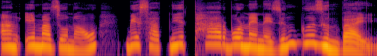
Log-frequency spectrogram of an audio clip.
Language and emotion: Bodo, surprised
